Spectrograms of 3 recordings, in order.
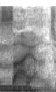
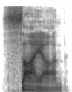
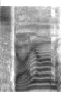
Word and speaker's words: Scion: and it is pronounced Scion not skion or Pyon as I heard one kid say but Scion like the car okay so you know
